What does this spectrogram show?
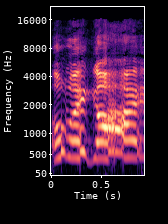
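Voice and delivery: very high, loud yelled outburst. Reacting to a question about a necklace: yelling. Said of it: "I just yelled".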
